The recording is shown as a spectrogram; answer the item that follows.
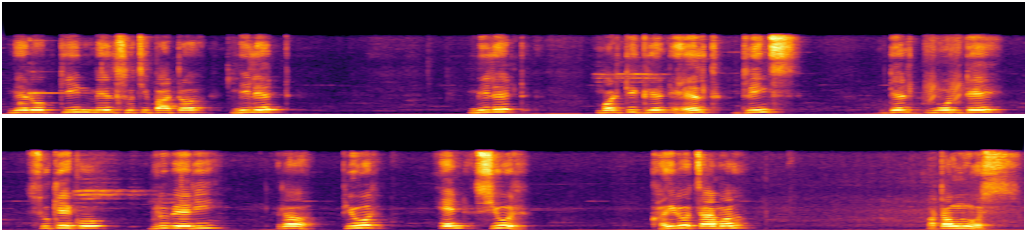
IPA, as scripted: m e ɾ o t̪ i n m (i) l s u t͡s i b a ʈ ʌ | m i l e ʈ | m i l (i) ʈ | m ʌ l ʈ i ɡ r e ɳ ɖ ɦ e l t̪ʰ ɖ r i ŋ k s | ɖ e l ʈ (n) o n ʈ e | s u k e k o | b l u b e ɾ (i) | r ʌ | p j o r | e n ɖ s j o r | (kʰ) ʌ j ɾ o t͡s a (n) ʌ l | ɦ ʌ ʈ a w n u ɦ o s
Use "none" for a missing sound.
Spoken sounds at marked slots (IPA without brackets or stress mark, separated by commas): e, e, m, i, kʰ, m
